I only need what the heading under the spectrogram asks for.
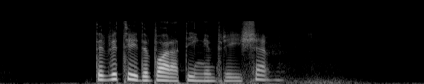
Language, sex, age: Swedish, female, 27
